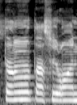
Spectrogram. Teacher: نون ساکن پہ اخفا کریں گے، یعنی چھپا کے پڑھیں گے آواز کو ناک میں، اور صوت کو پر ادا کریں گے۔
